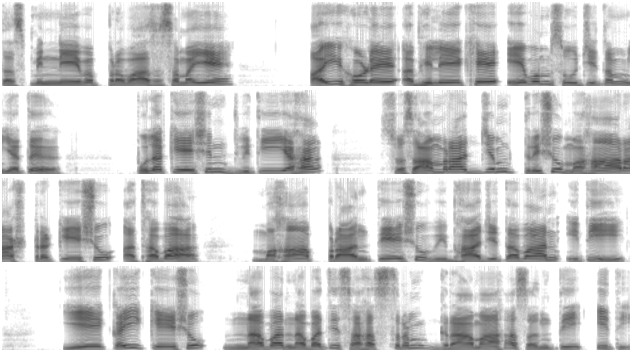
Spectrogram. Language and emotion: Sanskrit, neutral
